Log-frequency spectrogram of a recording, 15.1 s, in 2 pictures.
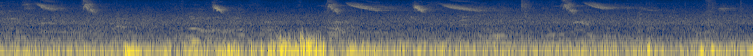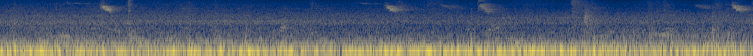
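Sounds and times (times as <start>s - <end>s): small birds chirping: 0.1s - 1.2s, 3.1s - 9.6s, 10.6s - 12.7s, 14.5s - 15.0s.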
